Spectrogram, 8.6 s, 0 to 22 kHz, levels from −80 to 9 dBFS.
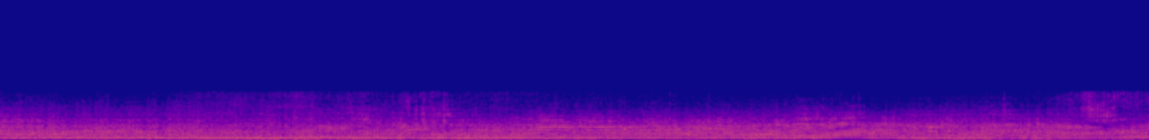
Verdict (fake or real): real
